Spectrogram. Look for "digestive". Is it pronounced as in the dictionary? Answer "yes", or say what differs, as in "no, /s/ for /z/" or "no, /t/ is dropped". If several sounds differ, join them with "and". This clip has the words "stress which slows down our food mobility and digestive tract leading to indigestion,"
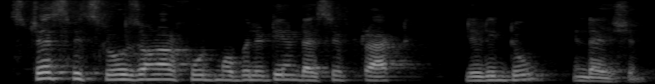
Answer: no, /f/ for /v/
